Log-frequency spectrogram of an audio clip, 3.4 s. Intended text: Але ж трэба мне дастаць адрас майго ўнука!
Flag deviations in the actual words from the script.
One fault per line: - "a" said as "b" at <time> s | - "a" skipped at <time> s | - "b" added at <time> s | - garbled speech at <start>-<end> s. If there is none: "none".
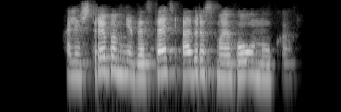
none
